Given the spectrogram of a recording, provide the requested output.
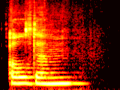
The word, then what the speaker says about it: Oldham: Oldham, the H just isn't pronounced really,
